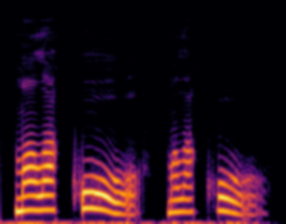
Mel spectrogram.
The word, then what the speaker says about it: молоко: Three о letters and the last one is accented. Молоко, молоко.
